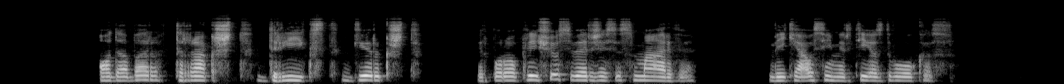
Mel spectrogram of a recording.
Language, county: Lithuanian, Panevėžys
